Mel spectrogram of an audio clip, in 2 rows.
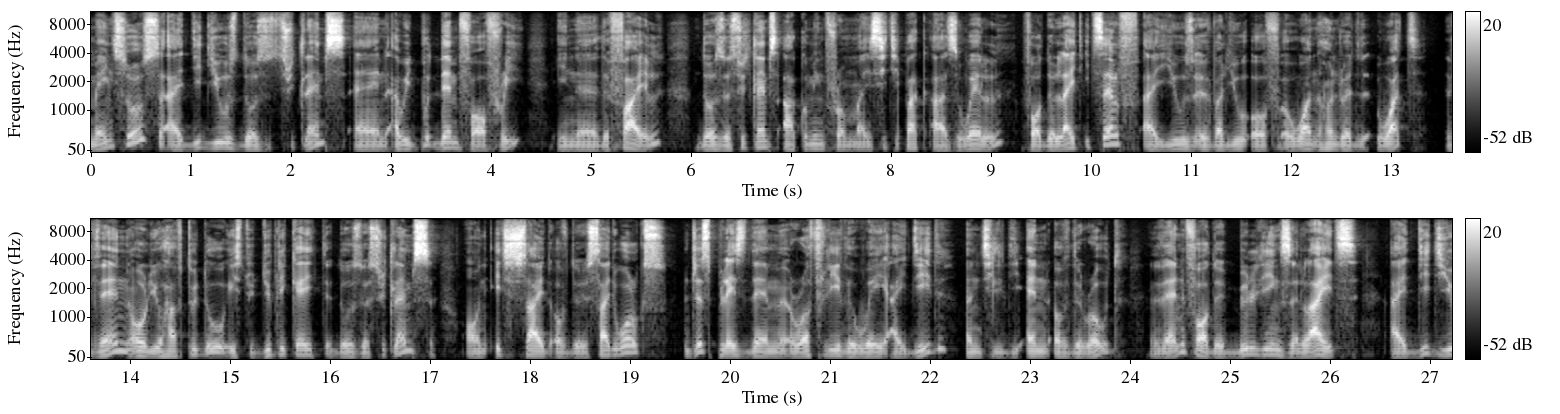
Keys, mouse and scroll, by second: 10.4 middle click, 15.0 shift+middle click, 18.5 middle click.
